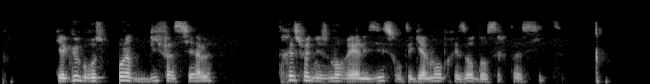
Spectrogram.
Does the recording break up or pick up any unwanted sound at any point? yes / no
yes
